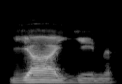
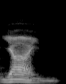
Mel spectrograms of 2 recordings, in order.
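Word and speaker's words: יין: Yayin. Yayin. Not yain. Not yain, but yayin. There are 2 consonant Y's.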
